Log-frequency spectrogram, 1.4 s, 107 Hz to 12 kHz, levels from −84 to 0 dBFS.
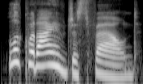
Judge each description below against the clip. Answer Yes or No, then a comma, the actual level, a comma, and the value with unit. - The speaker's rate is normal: No, fast, 250 wpm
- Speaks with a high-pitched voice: Yes, high, 245 Hz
